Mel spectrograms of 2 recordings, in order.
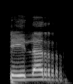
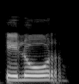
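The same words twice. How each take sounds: First: टेलर slowly, ending in "lur"; correct ending. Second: टेलर ending in a long "lore"; wrong ending. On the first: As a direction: say टेलर with uh in the last syllable. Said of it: "आ की आवाज". (टेलर के अंत में अ की आवाज़) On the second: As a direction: show the mistake, टेलर as "tay-lore". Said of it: "ओ मत कर देना". (टेलर को "टेलोर" बोलना) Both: Shown as a demonstration.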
